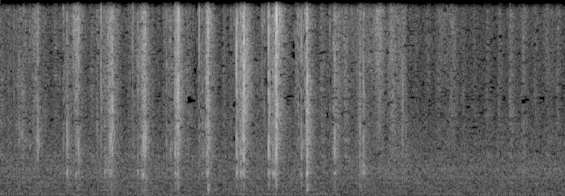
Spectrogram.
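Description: A deck of oracle cards being shuffled by hand: a quick run of light card slaps and clicks for about three seconds, then quieter.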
